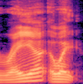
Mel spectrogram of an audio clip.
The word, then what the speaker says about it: Reyna: They also introduced a new character, Reyna, Reyna, from Mexico, who looks kind of like Sombra from Overwatch, whose name rhymes with Loba.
